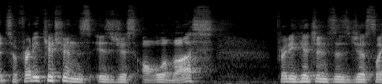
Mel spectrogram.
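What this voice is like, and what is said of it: Usual voice. Nothing is said of it.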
